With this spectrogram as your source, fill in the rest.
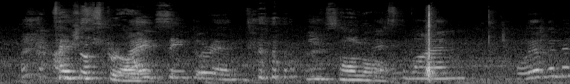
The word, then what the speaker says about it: Yves Saint Laurent: So that is This one is Yves Saint Laurent. E. Saint Saint Laurent. Laurent. So silent T yung dulo.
